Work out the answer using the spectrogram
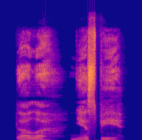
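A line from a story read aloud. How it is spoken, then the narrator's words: Muffled velvety husky voice. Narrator (Russian): Сквозь вату пробрался бархатисто-хрипловатый голос зерга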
